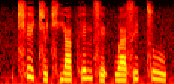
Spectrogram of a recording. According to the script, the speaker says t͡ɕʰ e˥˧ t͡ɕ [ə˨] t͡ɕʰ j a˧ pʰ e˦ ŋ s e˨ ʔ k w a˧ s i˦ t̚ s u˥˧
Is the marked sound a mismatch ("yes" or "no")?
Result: yes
